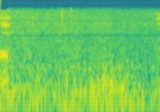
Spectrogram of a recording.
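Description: Wind buffeting the microphone: a steady low rushing noise.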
